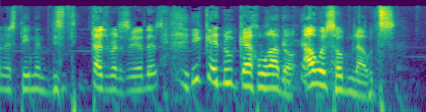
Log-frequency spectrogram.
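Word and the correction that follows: Awesomenauts: ¿Cómo lo has pronunciado? Perdona. – Ah, awesome Nauts.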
